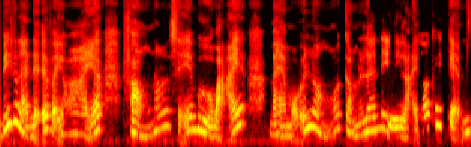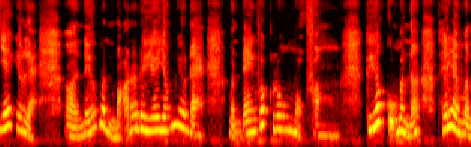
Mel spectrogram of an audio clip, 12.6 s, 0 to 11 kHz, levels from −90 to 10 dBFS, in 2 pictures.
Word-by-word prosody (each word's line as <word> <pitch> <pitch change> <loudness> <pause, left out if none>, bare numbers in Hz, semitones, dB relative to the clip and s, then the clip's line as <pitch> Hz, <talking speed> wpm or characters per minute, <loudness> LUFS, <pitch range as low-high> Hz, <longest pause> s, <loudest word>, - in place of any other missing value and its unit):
biết 370 +8 +5
á - - +4
là - - 0
để - - +4
vậy - - +3
hoài - - -3
á, - - +4 0.3
phòng 185 -9 +3
nó 265 - -4
sẽ 285 -5 -2
bừa 240 -11 +3
bãi 250 - +4
á, 400 - -3 0.3
mà 200 -3 -2
mỗi 180 +9 -1
lần 330 -5 +3 0.2
á - - -6
cầm 250 - -3
lên 260 +8 -1
thì 315 - -2 0.2
lại 160 - -3
có 280 - +1
cái 385 -1 +3
cảm - - 0
giác 335 +4 +2
như 290 - -2
là, - - -1 0.4
ờ, 180 -4 -2
nếu 230 - -2
mình 380 - 0
bỏ - - -3
nó 300 - 0
đi 285 -3 +2
á, 280 - +3
giống 280 +2 +1
như 360 -4 +2
là - - +1 0.4
mình - - -7
đang 240 +4 0
vứt 370 +5 +5
luôn 295 -2 -3
một 250 - -3
phần 195 0 -6 0.6
ký 290 - +2
ức 425 +3 +8
của 455 0 +2
mình 265 - +2
á, 255 +1 -1 0.3
thế 295 - +1
là 345 -5 +6
mình 215 -7 +1
275 Hz, 245 wpm, -24 LUFS, 230-320 Hz, 0.6 s, ức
